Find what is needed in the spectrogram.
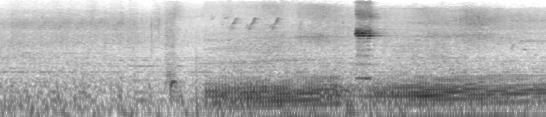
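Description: Street traffic: a motor vehicle engine starts running close by about three seconds in and keeps going steadily. About two seconds later a single short horn toot sounds, the loudest thing heard.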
